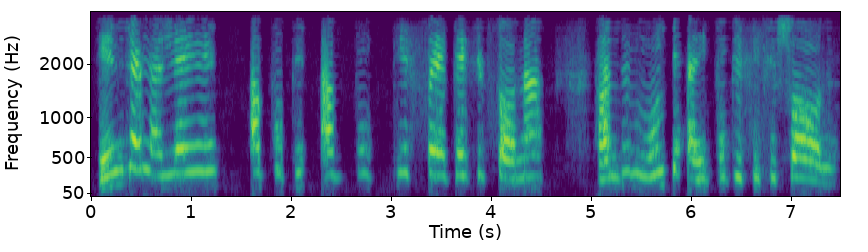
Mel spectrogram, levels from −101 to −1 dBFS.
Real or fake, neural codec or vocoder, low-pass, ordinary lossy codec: fake; codec, 44.1 kHz, 1.7 kbps, Pupu-Codec; 3.6 kHz; none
